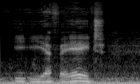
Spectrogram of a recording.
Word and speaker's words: Aoife: German Shepherd, Aoife, Aoife, but pronounced Eefah.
